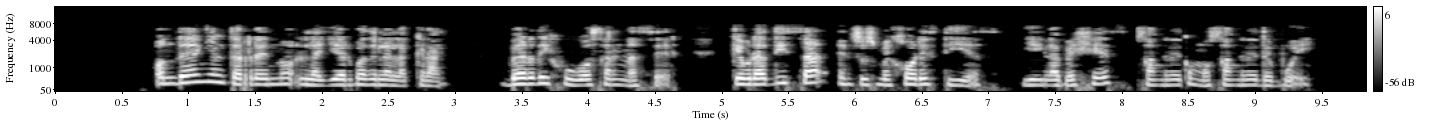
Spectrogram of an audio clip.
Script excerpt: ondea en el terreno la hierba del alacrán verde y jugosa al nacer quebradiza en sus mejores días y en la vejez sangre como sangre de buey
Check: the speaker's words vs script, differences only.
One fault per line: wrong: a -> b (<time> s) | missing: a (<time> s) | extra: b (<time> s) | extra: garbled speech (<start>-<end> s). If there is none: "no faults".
no faults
